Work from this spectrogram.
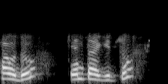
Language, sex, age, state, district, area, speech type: Kannada, male, 30-45, Karnataka, Uttara Kannada, rural, conversation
